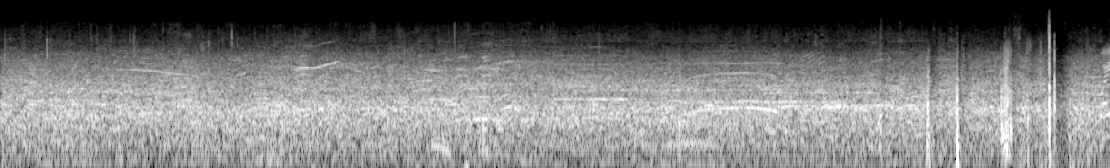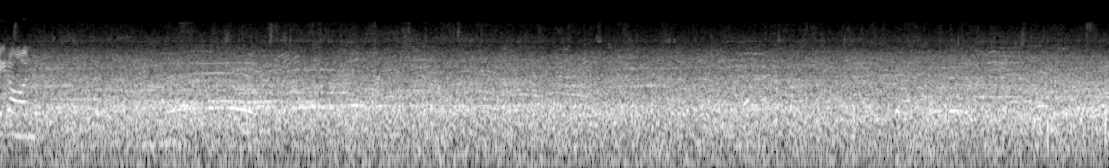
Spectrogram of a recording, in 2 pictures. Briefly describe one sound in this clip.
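A large crowd murmurs and cheers steadily.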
